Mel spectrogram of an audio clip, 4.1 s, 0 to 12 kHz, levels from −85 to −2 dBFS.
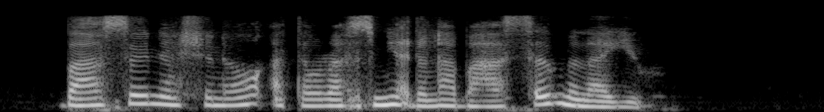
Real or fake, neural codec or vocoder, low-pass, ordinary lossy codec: fake; codec, 16 kHz, 1 kbps, X-Codec, HuBERT features, trained on general audio; 7.2 kHz; MP3, 64 kbps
